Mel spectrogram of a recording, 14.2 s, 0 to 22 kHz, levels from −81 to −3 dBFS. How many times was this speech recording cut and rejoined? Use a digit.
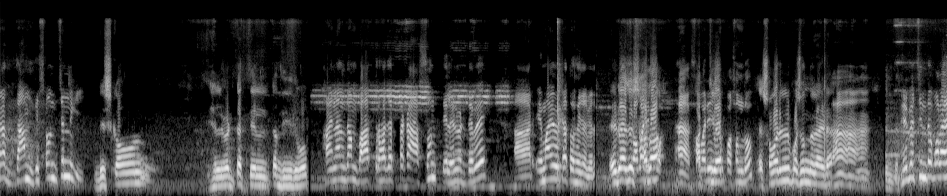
3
